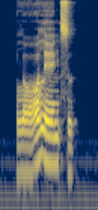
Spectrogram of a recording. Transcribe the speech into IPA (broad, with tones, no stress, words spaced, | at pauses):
lɔː˨˥ lɛː˧ŋsʊ˨k̚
